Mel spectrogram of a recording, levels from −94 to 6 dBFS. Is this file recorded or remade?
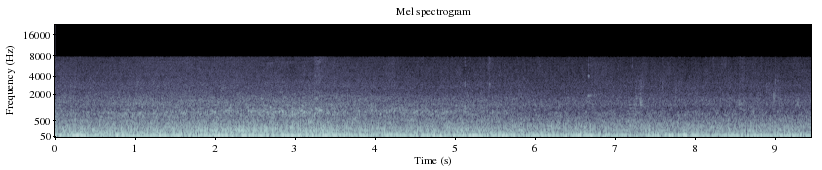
remade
